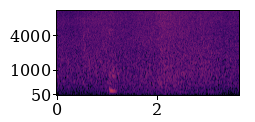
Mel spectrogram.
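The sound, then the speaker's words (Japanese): A soft, steady wash of ocean surf on the shore, with a gentle swell rising midway and no voices present. “たまに会ったら一緒に歩いたり、こんな風に海眺めたりするだけで、それ以外に何かするわけでもないんだし。”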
